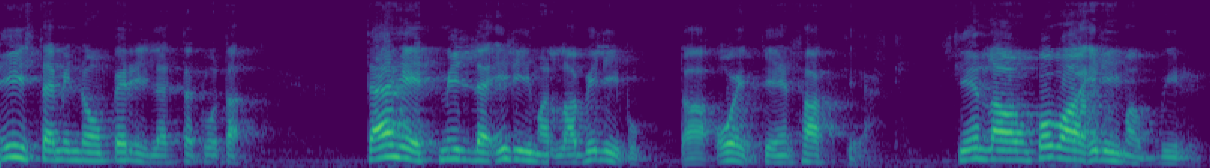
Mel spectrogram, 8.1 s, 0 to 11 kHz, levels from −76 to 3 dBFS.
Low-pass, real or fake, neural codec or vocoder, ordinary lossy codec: none; fake; vocoder, 22.05 kHz, 80 mel bands, Vocos; none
